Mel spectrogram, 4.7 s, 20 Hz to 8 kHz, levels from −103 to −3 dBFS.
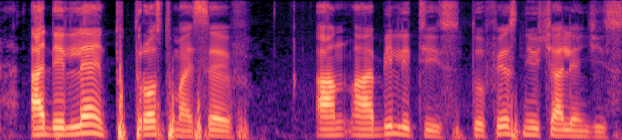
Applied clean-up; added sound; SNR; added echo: none; none; none; none.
